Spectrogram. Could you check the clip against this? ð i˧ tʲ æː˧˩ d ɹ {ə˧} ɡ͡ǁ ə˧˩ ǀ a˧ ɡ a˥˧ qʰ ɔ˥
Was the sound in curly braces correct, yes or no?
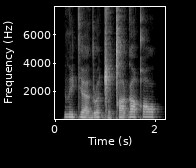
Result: yes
